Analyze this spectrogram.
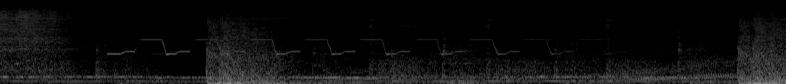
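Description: An electronic beep repeats steadily, like a countdown.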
